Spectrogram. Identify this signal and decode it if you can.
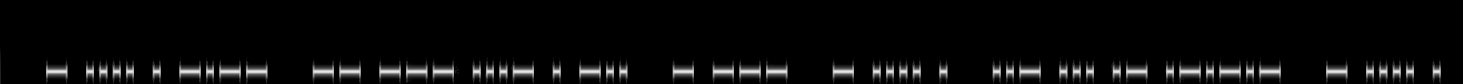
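Morse code, heard as a keyed tone, about 18 wpm, 600 Hz. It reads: THEY MOVED TO THE USA. THE
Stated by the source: Morse practice at 18 wpm, English text, from CW med Gnister.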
